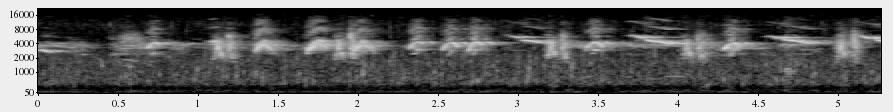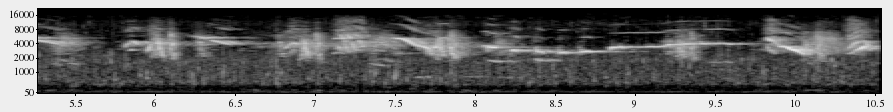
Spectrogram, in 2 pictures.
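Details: Oriental magpie-robin (Copsychus saularis) singing in the wild, a rich, continuous run of varied whistles, chirps and rapid trills, mostly high-pitched, with only slight pauses between phrases.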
